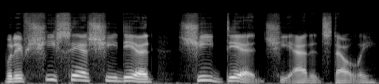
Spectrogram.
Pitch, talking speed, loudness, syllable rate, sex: 130 Hz, 175 wpm, -17 LUFS, 3.8 syllables/s, male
